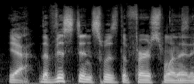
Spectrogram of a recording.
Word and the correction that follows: The Visitants: Did I say it wrong? Thought it was The Visitants. Maybe I'm retarded. Who knows? – Oh, you're right. The Visitants. I don't know why I said it that way.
